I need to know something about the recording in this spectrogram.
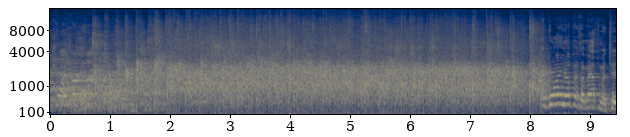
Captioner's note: applause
